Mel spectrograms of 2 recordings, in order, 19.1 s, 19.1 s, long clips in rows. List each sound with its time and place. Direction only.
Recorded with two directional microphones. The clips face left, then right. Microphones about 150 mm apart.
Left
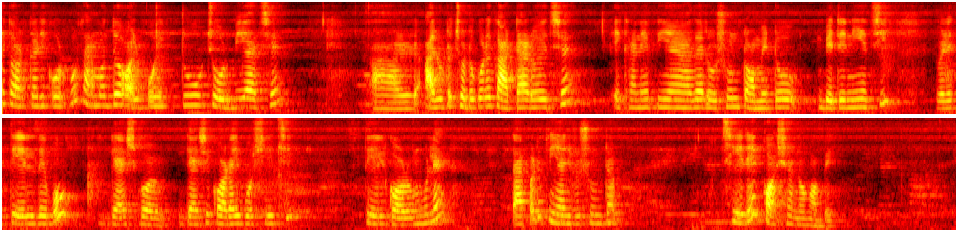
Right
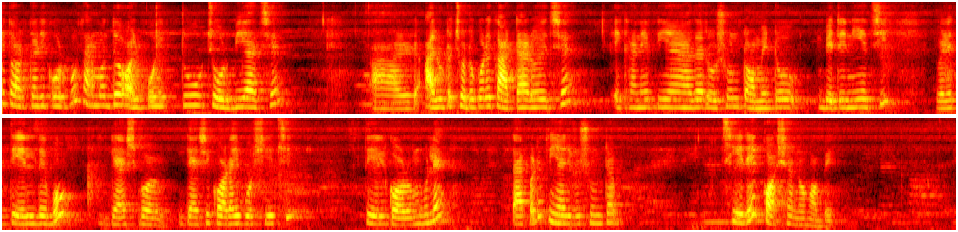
0.0 s speech: 15° right (ahead or behind)
3.7 s speech: centre (ahead or behind)
9.3 s speech: 15° right (ahead or behind)
16.7 s speech: 15° right (ahead or behind)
